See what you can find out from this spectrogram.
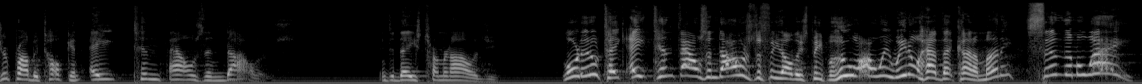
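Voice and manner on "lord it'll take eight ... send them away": panicked protest. Acted. Philip pleads with Jesus about feeding the crowd, rising panic. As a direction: pitch climbing high and anxious, ending in a high plea.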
